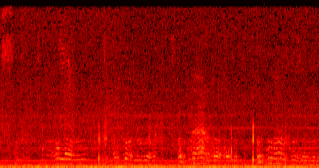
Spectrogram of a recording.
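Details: Brief, sharp hiccup clicks at short intervals from a newborn in the NICU, with small squeaky infant sounds over steady equipment hum and monitor tone: hiccups.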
